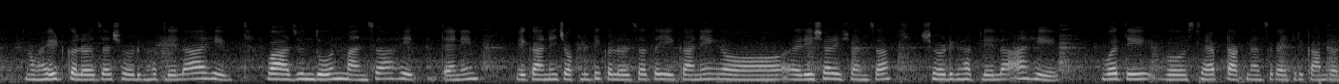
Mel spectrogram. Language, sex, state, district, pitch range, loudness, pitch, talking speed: Marathi, female, Maharashtra, Dhule, 225-250 Hz, -26 LUFS, 235 Hz, 150 wpm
